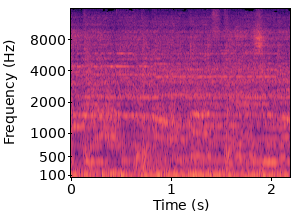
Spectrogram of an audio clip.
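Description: Live post-hardcore band playing loudly: electric guitars, bass and drums with two vocalists singing and yelling over them.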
